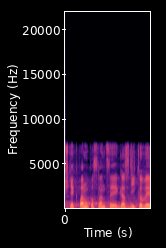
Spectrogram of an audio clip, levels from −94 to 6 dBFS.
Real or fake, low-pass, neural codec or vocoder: real; 7.2 kHz; none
